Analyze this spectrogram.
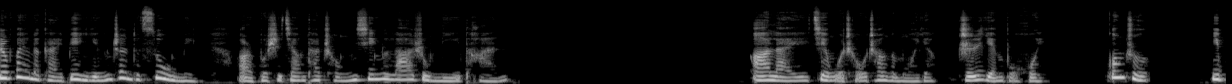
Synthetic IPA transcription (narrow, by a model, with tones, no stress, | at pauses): ʂɻ̩˥˧we˥˩ɪlə˩ka˨˩ɪpjɛ˥˩ni˧˥ŋʈ͡ʂa˥˩nd̪ə˩su˥˧mi˨˩ŋ | ə˞˧˥pu˧˥ʂɻ̩˥˩t͡ɕjɑ˥ŋt̪ʰa˥ʈ͡ʂʰʊ˧˥ŋɕi˥nla˥ɻu˥˩ni˧˥t̪ʰa˧˥n | a˥la˧˥ɪt͡ɕjɛ˥˩nwɔ̰˨˩ʈ͡ʂʰo˧˥ʊʈ͡ʂʰɑ˥˩ŋd̪ə˩mwɔ˧˥jɑ˥˩ŋʈ͡ʂɻ̩˧˥jɛ˧˥npu˧˥xwe˥˩ɪ | kwɑ˥ŋʈ͡ʂu˨˩˦ | ni˨˩p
